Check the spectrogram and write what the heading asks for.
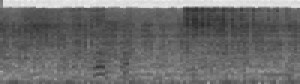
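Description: Hand-cranked cream separator running with a steady mechanical hum as it spins cream out of whole milk, with faint voices in the background.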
